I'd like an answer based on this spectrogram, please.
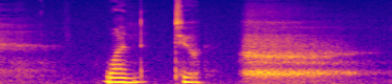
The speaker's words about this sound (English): For example, if I go inhale,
